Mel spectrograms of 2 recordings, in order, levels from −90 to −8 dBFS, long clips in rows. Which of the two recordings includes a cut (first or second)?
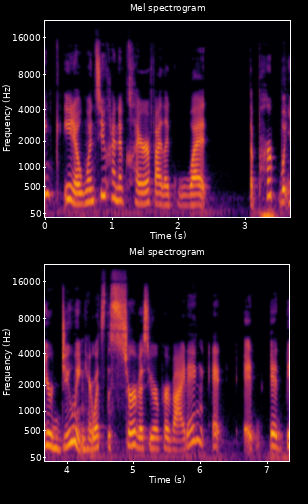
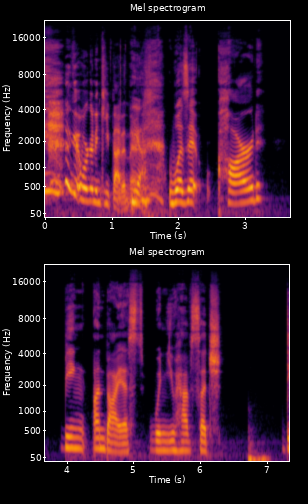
second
